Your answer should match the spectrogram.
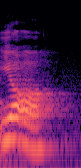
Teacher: It's very open and a round sound.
